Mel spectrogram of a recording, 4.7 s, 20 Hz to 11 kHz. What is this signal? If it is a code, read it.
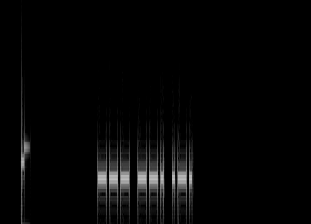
Morse code, heard as a keyed tone, about 28 wpm, 700 Hz. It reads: OGR
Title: USA Call Sign Postfixes - 3 Letters 28wpm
